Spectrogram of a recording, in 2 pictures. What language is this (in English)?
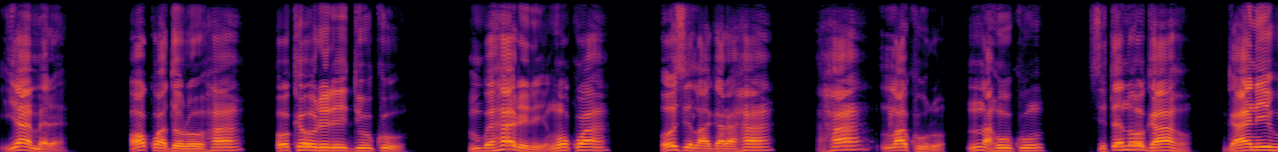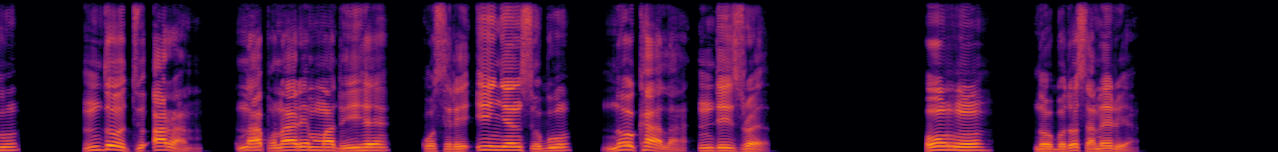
Igbo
